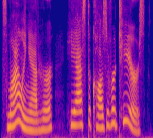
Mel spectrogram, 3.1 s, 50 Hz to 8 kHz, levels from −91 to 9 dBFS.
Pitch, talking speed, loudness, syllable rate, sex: 220 Hz, 195 wpm, -17 LUFS, 4.8 syllables/s, female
